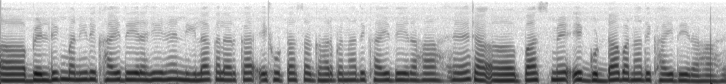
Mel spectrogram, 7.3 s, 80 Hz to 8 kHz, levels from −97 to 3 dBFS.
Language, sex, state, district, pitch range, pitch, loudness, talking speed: Hindi, female, Jharkhand, Sahebganj, 225-240 Hz, 230 Hz, -16 LUFS, 230 wpm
